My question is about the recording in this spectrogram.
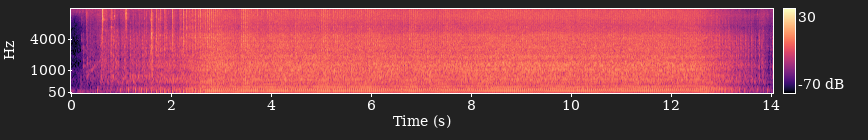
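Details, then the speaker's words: Ariens mower hot restart after about 10 minutes of running at full temperature: a few ragged pulls, then it catches and holds a fast, even single-cylinder idle. The restart is not graceful, but it is a normal hot restart. "So fortunately for us, it did restart, and even though it wasn't the most graceful restart I've ever heard, at least it started."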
